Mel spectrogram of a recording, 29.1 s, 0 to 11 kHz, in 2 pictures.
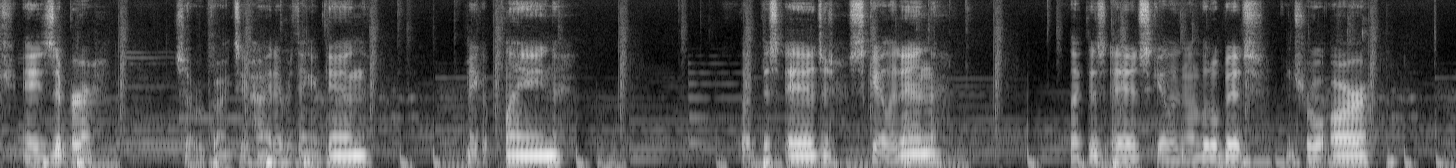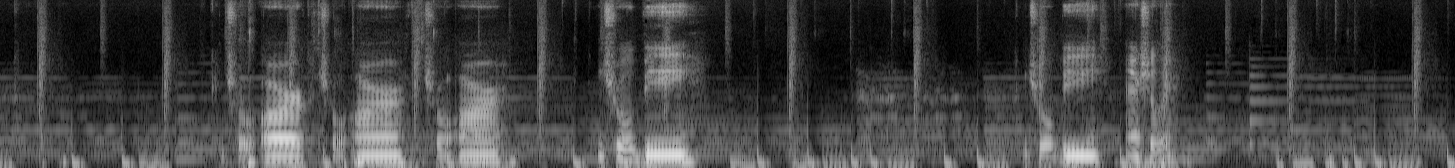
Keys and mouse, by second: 0.3 a, 1.7 h, 2.6 shift+a, 4.1 Tab, 6.4 2, 6.6 middle click, 6.6 right click, 7.2 s, 9.0-10.1 middle drag, 10.1 right click, 10.2-26.7 middle drag, 10.7 s, 12.3 ctrl+r, 16.2 ctrl+r, 17.3 ctrl+r, 18.4 ctrl+r, 19.8 ctrl+b, 22.1 right click, 23.0 alt+shift+right click, 24.0 ctrl+b, 25.3 ctrl+z, 26.0 ctrl+z, 26.7 click, 26.9 shift+middle click, 27.5 right click, 27.6-28.6 middle drag, 28.3 3, 28.6 right click, 28.7 ctrl+middle click.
